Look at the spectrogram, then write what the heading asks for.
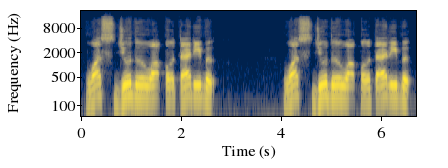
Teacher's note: سین کے اندر صفت ہمس آئے گی اور صفیر بھی ہوگی، دال کے اوپر قلقلہ کریں گے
